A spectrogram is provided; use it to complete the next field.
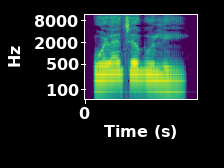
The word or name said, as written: ಒಳಜಗುಲಿ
